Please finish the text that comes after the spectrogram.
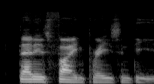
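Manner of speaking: put-on deadpan hero voice. Retelling a scene where Batman thanks Chief O'Hara: deadpan Batman line. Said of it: "with a straight face just says".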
